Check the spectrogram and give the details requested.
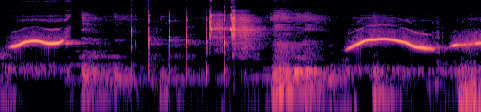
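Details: Parrot, said to be talking, gives two long, clear whistled notes that rise then dip, separated by a series of sharp clicks and taps, with a short whistle returning at the end.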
